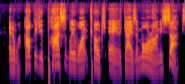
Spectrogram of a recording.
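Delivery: normal talking voice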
